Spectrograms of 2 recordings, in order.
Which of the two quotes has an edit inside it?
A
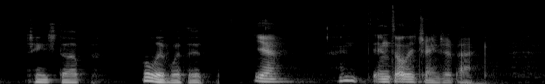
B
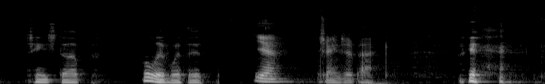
B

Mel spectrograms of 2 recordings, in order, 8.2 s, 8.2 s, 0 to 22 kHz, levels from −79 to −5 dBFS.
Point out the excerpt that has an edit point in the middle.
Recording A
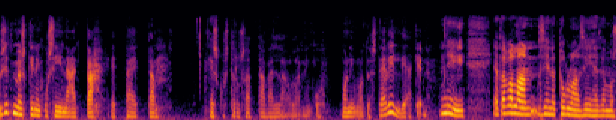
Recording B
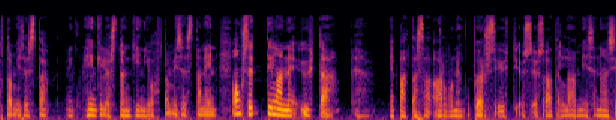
B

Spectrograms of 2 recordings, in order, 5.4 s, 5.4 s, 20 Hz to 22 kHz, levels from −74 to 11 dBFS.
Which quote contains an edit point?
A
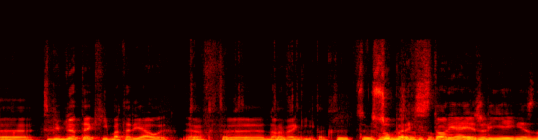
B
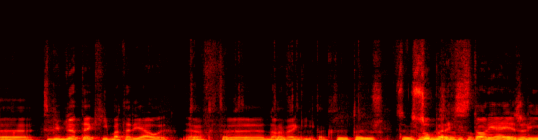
A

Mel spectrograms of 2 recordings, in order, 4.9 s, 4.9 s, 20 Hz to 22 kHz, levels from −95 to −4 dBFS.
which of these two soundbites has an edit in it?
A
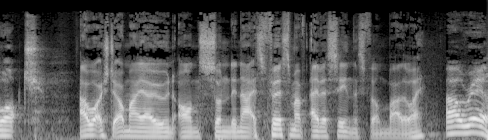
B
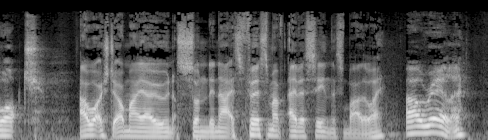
B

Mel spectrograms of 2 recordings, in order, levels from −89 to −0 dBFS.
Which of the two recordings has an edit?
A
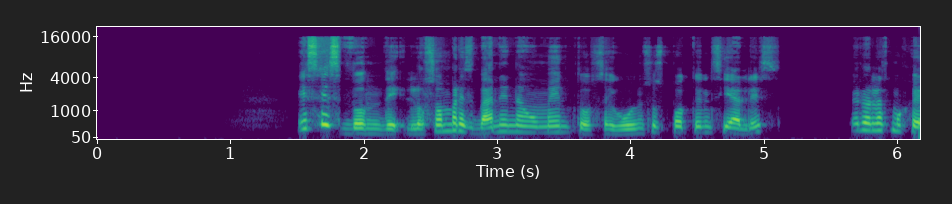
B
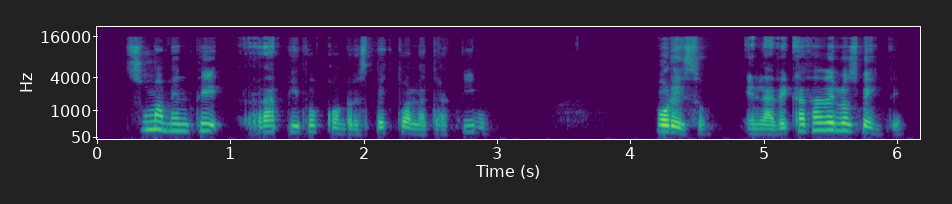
A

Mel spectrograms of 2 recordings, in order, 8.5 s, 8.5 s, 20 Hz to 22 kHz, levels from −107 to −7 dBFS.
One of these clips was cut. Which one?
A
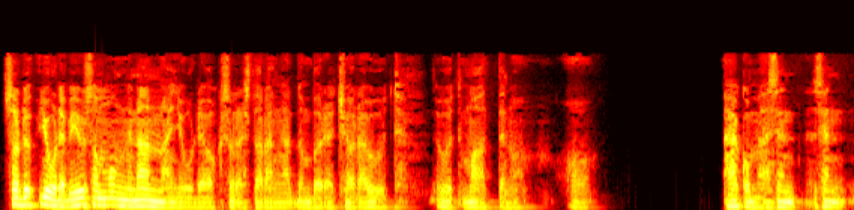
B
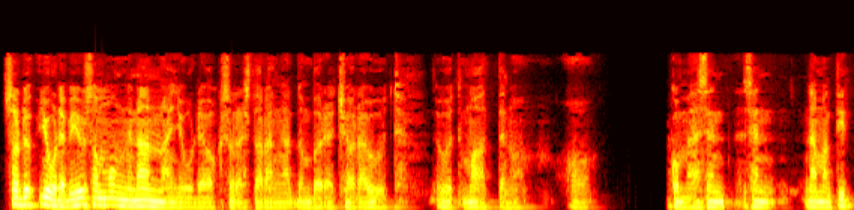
B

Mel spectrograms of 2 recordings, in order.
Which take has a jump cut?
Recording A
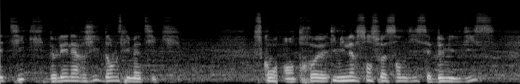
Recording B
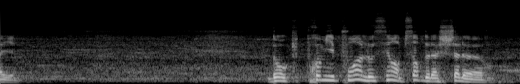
A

